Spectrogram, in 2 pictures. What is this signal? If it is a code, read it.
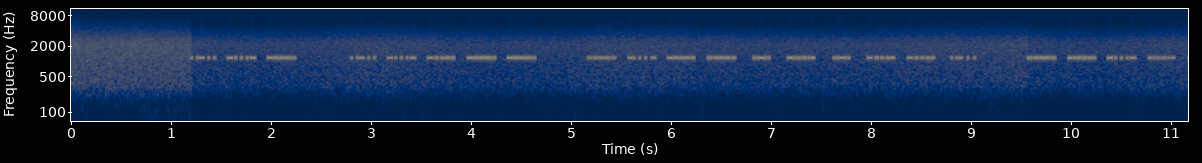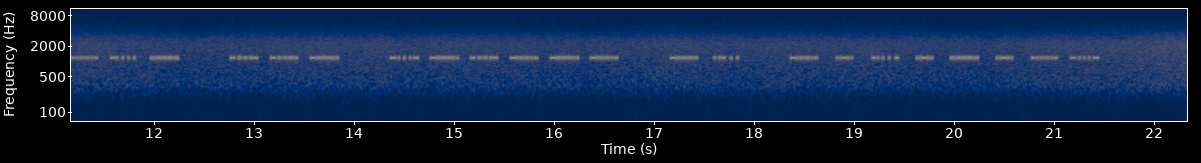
Hellschreiber (Feld-Hell, 122.5 baud), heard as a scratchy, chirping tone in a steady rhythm, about 1190 Hz, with radio static. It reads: THE THREE SUBSIDIARY SCHOOLS ARE HEADED BY DIVISION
